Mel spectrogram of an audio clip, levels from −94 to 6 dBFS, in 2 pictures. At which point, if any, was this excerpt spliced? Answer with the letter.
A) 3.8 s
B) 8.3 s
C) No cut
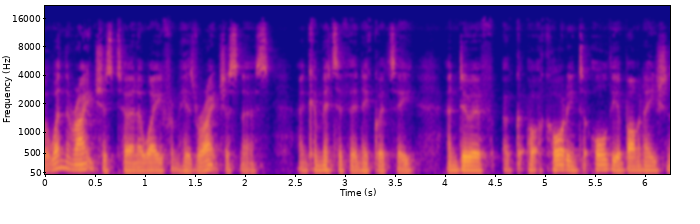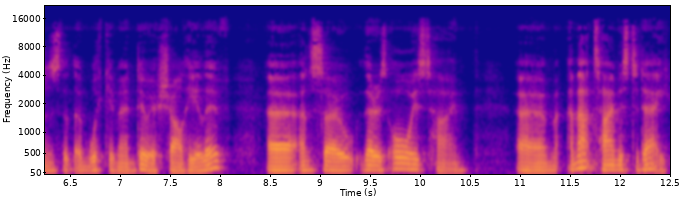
B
